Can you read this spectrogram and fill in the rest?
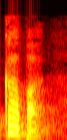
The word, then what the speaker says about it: капха: Х не читается, поэтому правильно произносится как капа.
